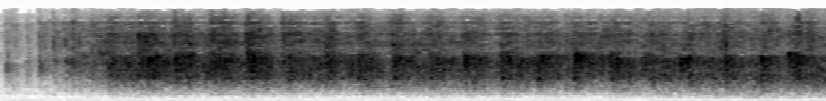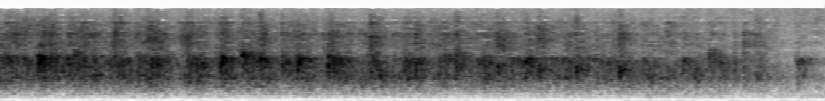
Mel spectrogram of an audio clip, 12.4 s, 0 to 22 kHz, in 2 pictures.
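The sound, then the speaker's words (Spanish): A large crowd at a school ceremony in Argentina opening the 2024 school year applauds the ceremonial flags, a dense wash of many hands clapping that swells in after a moment and holds at an even, fairly loud level for about eleven seconds before easing slightly. “Agradecemos su presencia con un respetuoso aplauso.”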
